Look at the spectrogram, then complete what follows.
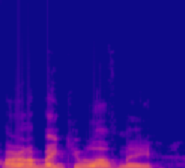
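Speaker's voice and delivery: high, loud shout in a dwarf voice. The narrator repeats what everyone hears the dwarf shout: retelling a dwarf's shout. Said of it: "you all hear this dwarf just shout".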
